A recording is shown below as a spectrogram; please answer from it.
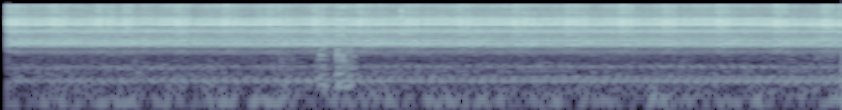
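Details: Cicadas calling in summer: a steady, dense, high-pitched buzzing drone holds without a break, with a faint low electrical hum beneath.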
